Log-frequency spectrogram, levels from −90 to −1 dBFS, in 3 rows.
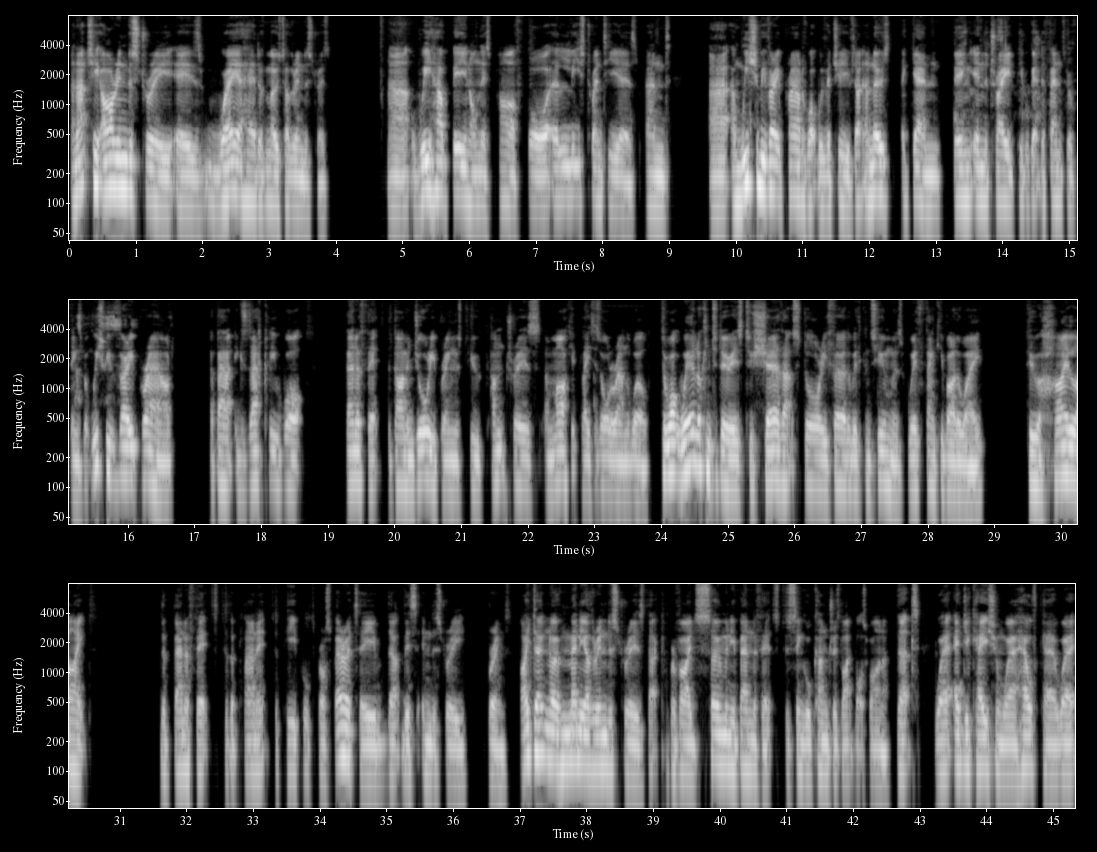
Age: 30-49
